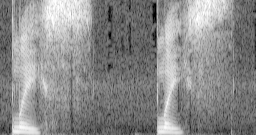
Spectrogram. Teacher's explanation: P-nya tidak plosif, bukan place tetapi place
